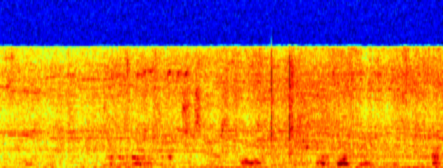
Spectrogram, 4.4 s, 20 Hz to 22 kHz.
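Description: Low, steady propeller hum of a DJI Inspire 1 quadcopter drone in flight, growing slightly louder as it flies over. Faint distant voices of people talking underneath.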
